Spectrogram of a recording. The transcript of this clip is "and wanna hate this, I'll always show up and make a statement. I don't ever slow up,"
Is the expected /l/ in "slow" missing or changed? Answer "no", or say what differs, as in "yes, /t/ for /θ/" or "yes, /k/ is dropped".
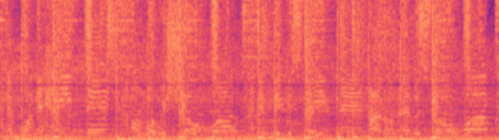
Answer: yes, /l/ is dropped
